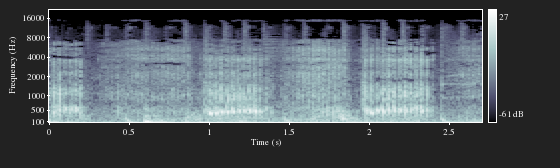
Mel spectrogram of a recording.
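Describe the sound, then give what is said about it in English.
A cat's solicitation purr mixed with a baby-like cry: a rough, low, pulsing purr runs throughout, and two louder wailing cries rise out of it, with no voices. “Unlike regular purring, the sound incorporates a cry with a similar frequency to human babies.”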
